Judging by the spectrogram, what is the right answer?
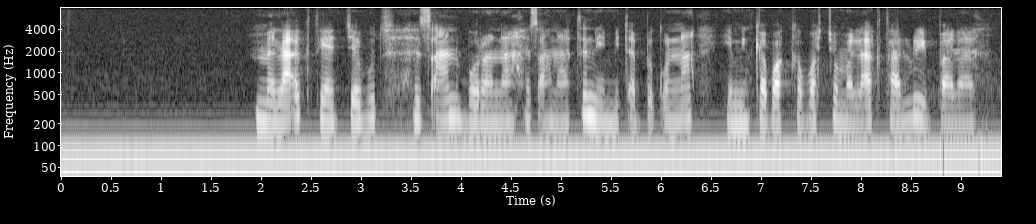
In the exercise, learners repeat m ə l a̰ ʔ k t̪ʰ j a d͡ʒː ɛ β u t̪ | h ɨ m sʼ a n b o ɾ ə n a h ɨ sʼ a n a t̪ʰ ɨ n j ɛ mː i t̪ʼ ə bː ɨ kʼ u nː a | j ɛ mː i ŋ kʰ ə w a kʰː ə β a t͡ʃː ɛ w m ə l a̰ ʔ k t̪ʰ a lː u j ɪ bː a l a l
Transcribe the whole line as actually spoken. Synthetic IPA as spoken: m ə l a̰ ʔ k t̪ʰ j a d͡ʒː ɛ β u t̪ | h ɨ sʼ a n b o ɾ ə n a h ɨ sʼ a n a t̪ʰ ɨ n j ɛ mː i t̪ʼ ə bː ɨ kʼ u nː a | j ɛ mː i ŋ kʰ ə β a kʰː ə β a t͡ʃː ɛ w m ə l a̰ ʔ k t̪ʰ a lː u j ɪ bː a l a l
